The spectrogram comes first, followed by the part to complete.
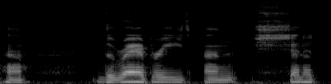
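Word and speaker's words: Shenandoah: The Rare Breed and shenoa I believe is how you say Shen andoa um two Western I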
